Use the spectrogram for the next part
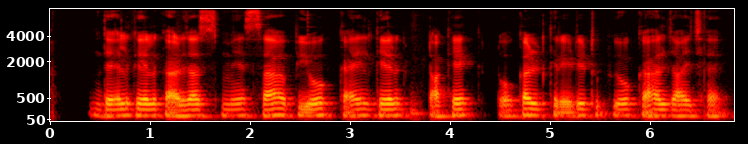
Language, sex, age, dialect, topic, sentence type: Maithili, male, 18-24, Bajjika, banking, statement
